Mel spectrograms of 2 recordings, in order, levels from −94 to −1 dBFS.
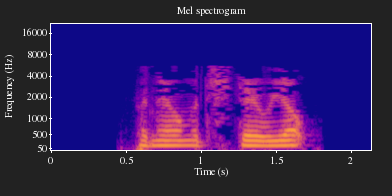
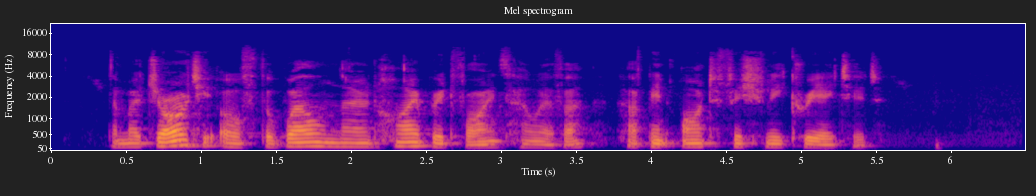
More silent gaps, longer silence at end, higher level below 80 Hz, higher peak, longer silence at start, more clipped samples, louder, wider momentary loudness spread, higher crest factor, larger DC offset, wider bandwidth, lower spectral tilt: neither; second, 0.45 s vs 1 s; first, -48 dBFS vs -74 dBFS; about the same, -12 dBFS vs -10 dBFS; first, 0.55 s vs 0.4 s; neither; first, -27 LUFS vs -32 LUFS; second, 10 LU vs 14 LU; second, 16 dB vs 22 dB; neither; second, 5.8 kHz vs 9.8 kHz; first, -12 dB/octave vs -6 dB/octave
